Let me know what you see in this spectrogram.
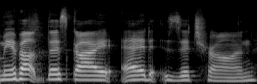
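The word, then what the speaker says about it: Zitron: He told me about this guy, Ed Zetron. I think I'm saying his last name right. Spelled like Citron but with a Z.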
